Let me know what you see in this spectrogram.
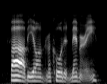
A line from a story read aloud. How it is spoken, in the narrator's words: Athos said solemnly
